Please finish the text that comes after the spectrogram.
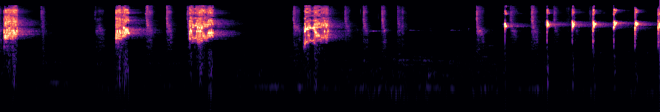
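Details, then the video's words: Two pet lovebirds, violet green and pied, learning ngekek from each other: several loud harsh rasping bursts, a quiet pause, then a brisk series of sharp high whistled chirps. "Burung Lovebird biola green vs Lovebird PB Piet❗saling belajar ngekek denger masternya bunyi."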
